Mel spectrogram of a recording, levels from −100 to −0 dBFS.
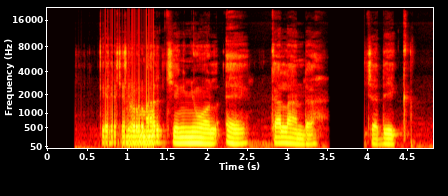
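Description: From the start to 1.34 s the speech carries buffer tearing: a steady robotic rattle at about 23.4 Hz, which fits a 2048-sample buffer being read while it is still being written. In each period a large share, roughly two fifths, replays audio from about a tenth of a second earlier, with hard joins at both edges. Unlike dropout crackle, the buzz is periodic and locked to that rate, and it exists only while sound is present.

At 3.87 s, after a 0.43 s pause, the onset is a clipped start after a pause: about 91 ms of the returning speech is swallowed while the output device wakes and relocks, so the sound begins abruptly, already partway in, without its first sounds. This differs from muted pauses, which fade only the background in the gaps and return in time without losing any speech.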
